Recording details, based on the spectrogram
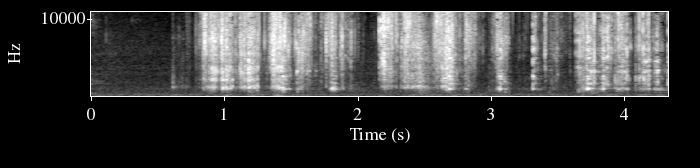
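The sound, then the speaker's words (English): A knife crunches through a crispy rice-flour banh xeo crepe in a series of sharp, crackling bursts, fairly loud, with a brief spoken word at the start. “So when you cut into it, you hear the crunch.”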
